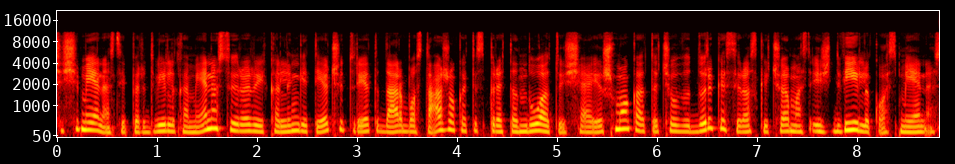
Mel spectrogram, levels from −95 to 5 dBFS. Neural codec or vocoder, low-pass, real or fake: none; 10.8 kHz; real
